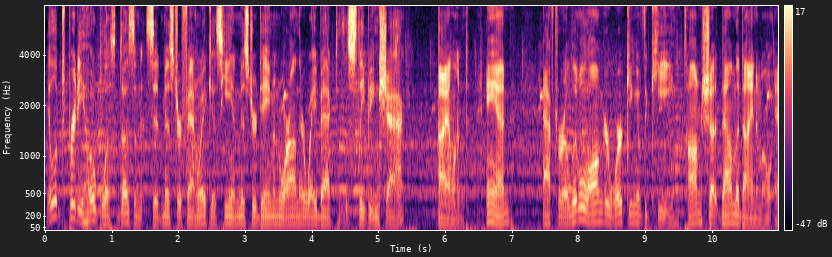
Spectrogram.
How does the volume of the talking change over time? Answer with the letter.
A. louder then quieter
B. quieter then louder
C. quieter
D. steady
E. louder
D.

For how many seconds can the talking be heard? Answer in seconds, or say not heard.
11 s.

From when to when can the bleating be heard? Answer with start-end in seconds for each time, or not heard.
not heard.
